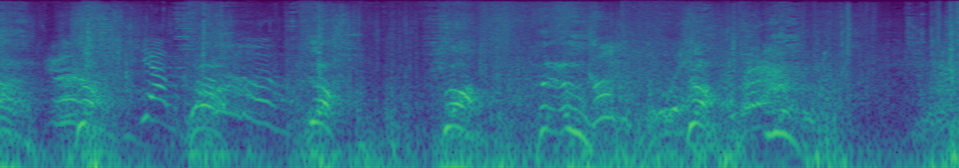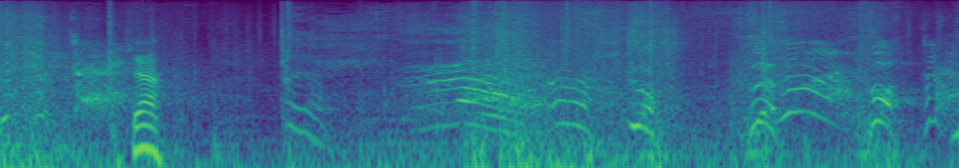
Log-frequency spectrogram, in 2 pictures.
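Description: Heavy blows thud and clang in a fight.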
